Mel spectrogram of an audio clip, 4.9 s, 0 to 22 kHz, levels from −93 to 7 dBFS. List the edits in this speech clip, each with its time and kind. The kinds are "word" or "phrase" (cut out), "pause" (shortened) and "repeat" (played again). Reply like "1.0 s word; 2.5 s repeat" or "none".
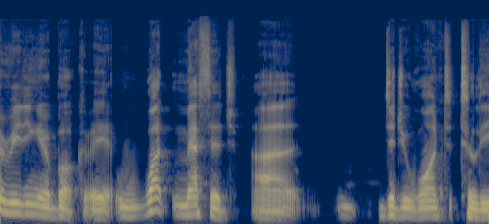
2.5 s pause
